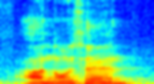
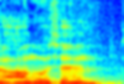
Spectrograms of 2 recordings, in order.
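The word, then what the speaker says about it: ἄνωθεν: 요한복음 3장 3절 7절 아노센 발음으로 쓰면 아노센 위로부터 이해도 다 역과입니다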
